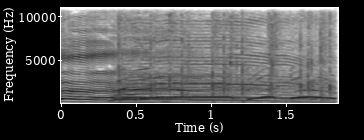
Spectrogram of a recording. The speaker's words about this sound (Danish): Det er den velkomst, man får her altid. Det kan jeg godt lide. Vi inviterer ikke nogen ind, som ikke er værd at klappe af.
